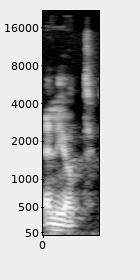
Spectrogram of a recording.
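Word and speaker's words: Elliott: nom et en fait le nom il achète il achève avec deux il finit avec deux T. Donc on prononce le T. Donc c'est Elliot et on est avec Elliot alors qu'il arrive à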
